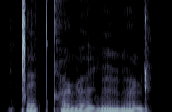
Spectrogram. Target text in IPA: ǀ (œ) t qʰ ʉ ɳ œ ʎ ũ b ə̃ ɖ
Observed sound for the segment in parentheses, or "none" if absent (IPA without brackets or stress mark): ɛ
